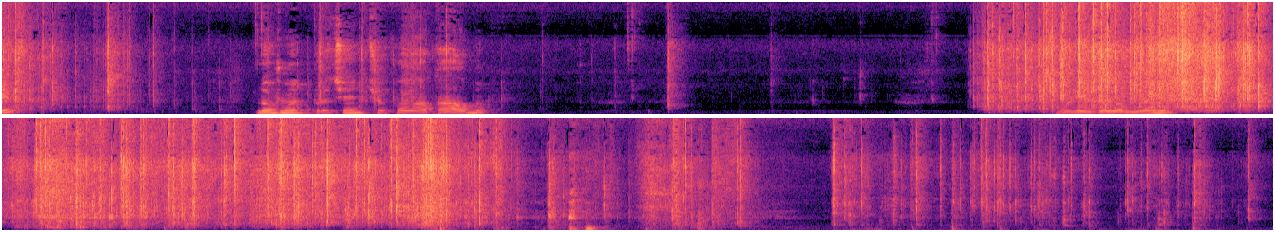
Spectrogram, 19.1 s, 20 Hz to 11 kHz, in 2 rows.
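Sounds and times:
plastic food packaging crinkling: 0.0 - 5.1, 7.2 - 19.0.

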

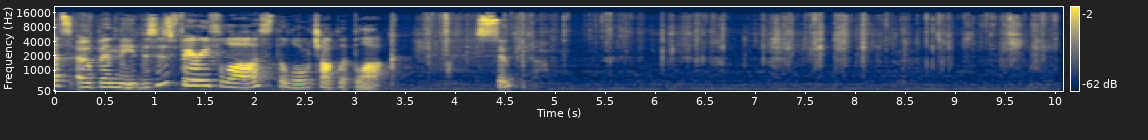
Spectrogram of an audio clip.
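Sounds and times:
paper wrapper crinkling: 3.6 - 10.0
scissors snipping paper: 5.1 - 10.0.

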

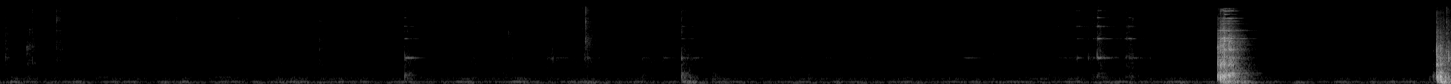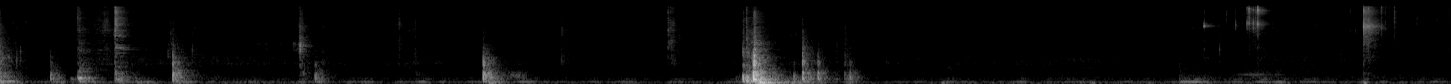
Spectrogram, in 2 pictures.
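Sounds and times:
lobster shell cracking: 27.9 - 29.0.

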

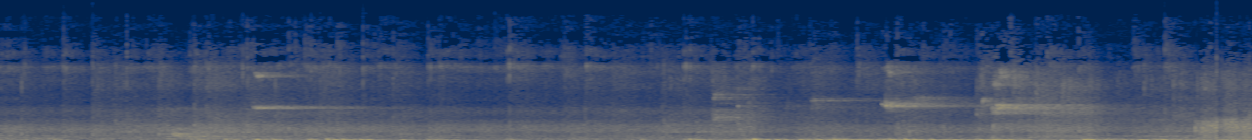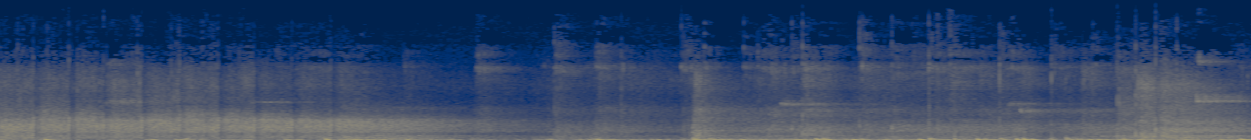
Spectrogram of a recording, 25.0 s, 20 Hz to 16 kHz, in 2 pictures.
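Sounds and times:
shoes squeaking on floor: 2.4 - 4.1, 6.8 - 11.6, 20.1 - 25.0.

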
